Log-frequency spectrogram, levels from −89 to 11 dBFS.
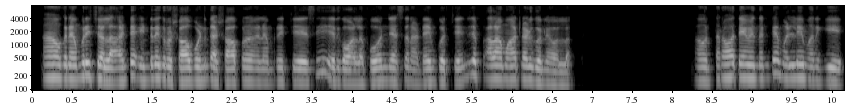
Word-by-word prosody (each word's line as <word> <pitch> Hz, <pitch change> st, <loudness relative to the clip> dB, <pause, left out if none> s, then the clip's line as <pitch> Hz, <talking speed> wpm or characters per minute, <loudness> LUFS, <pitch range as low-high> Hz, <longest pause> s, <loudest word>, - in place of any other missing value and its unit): ఆ! 185 Hz, -, -2 dB
ఒక 180 Hz, -, 0 dB
నెంబర్ 180 Hz, +4 st, +4 dB
ఇచ్చేవాళ్ళు. 170 Hz, -5 st, +4 dB
అంటే, 160 Hz, +6 st, +1 dB
ఇంటి 160 Hz, +2 st, -4 dB
దగ్గర 175 Hz, -2 st, +1 dB
ఒక -, -, -12 dB
షాపుండింది. 155 Hz, +2 st, +3 dB
ఆ -, -, -6 dB
షాప్‌లో 145 Hz, +1 st, 0 dB, 0.2 s
నెంబర్ 140 Hz, +2 st, -7 dB
ఇచ్చేసి, 145 Hz, +3 st, 0 dB, 0.2 s
ఇదిగో 145 Hz, -1 st, -1 dB
వాళ్ళకి 135 Hz, 0 st, -4 dB
ఫోన్ 150 Hz, +2 st, +2 dB
చేస్తాను, 145 Hz, 0 st, -4 dB
ఆ -, -, -20 dB
టైమ్‌కి 145 Hz, +1 st, 0 dB
వచ్చేయ్, 145 Hz, +1 st, -4 dB
అని 200 Hz, -, -15 dB
చెప్పి, 210 Hz, -3 st, -2 dB
అలా 175 Hz, 0 st, +5 dB
మాట్లాడుకునేవాళ్ళం. 145 Hz, -8 st, -2 dB, 1.6 s
అవును. 155 Hz, -1 st, -4 dB
తర్వాతేమైందంటే, 180 Hz, +1 st, 0 dB
మళ్ళీ 175 Hz, +1 st, 0 dB
మనకీ, 155 Hz, -1 st, -2 dB
155 Hz, 165 wpm, -29 LUFS, 145-175 Hz, 1.6 s, అలా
